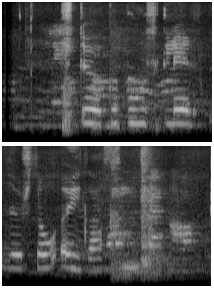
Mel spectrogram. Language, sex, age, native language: Icelandic, male, 10, Icelandic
